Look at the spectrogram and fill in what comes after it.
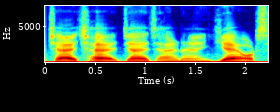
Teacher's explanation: इनके उच्चारण में जिह्वा का अगला भाग ऊपर उठकर दांतों के मसूंडों के ऊपरी चिकने भाग तालु का स्पर्श करती है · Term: तालव्य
